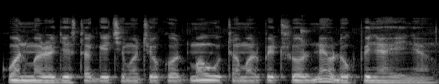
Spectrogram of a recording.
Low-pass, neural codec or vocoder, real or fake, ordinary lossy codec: none; none; real; none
